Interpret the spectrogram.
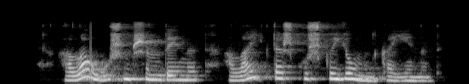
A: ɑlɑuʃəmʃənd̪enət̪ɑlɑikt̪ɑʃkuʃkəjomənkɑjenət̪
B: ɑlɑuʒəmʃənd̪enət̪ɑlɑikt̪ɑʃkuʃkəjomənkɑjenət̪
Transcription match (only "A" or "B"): A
